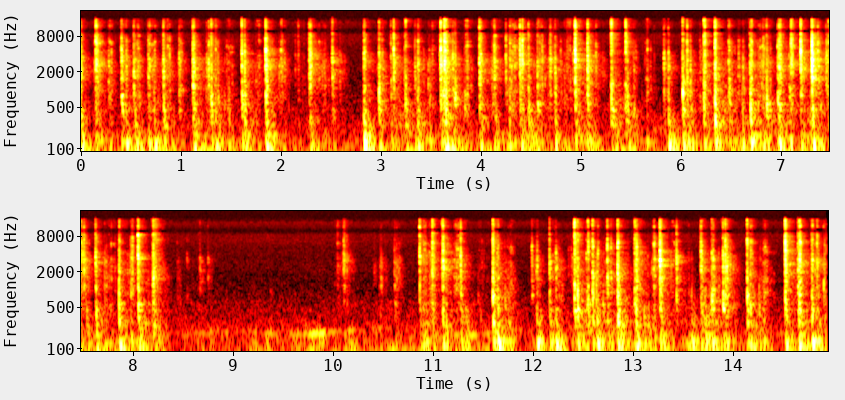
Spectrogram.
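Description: Fingertips of both hands type on a black plastic ergonomic split computer keyboard with a hollow housing, lying on a tablecloth. The result is a dense stream of quick, bright key clicks over a low, hollow thump. The typing thins to a few scattered taps for a few seconds in the middle before resuming at full pace.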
